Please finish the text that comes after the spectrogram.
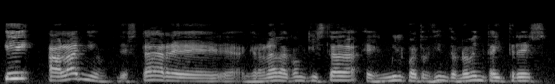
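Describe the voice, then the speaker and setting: A man explains history in a relaxed radio interview. He digresses and pauses often, correcting himself as he goes. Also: fairly high pitch, breathy edge. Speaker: history guest speaker. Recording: muffled lo-fi broadcast sound.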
